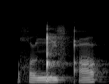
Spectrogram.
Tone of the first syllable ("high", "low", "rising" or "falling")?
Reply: low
